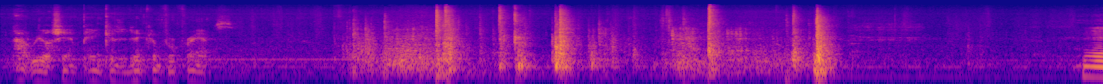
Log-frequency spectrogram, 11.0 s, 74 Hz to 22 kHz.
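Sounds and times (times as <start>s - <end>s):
door knocking and clattering: 3.5s - 8.4s.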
